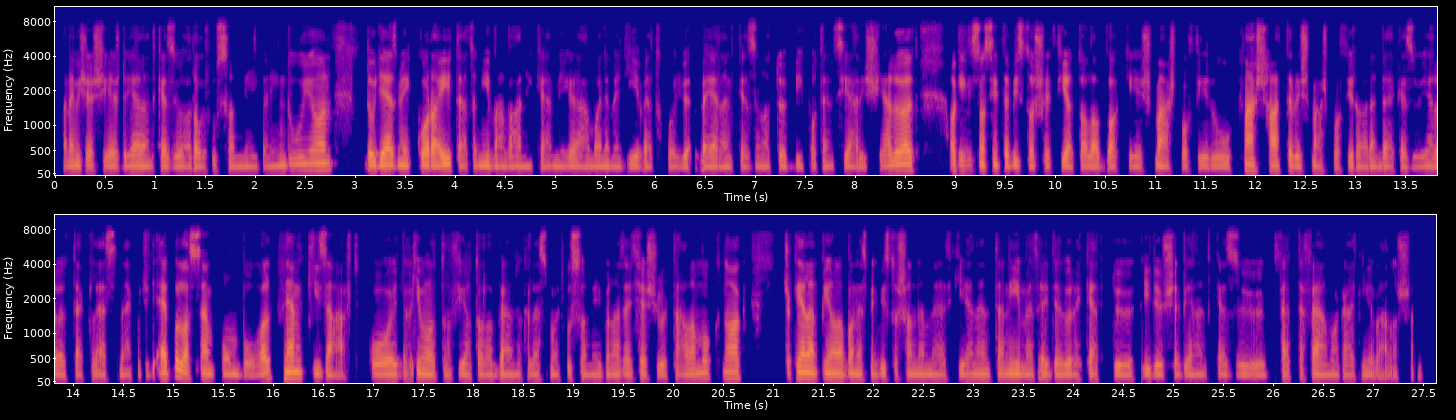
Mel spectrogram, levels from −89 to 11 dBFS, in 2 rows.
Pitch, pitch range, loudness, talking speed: 95 Hz, 95-105 Hz, -27 LUFS, 175 wpm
